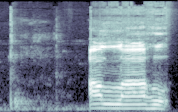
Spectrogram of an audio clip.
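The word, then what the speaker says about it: الله: Ini kaidahnya dibaca tebal karena ada ininya Allah taphim dia. Tapi kalunya yang seperti ini illah illah ini tarkik dia tipis gitu cara bacanya. Jadi kosakata Allah itu kalau diawali dengan fathah dan domah dalam bahasa Arab itu dibaca tebal gitu. Tapi kalau diawali dengan kasrah dia tipis bacanya.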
